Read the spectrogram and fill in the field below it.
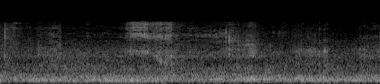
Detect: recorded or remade recorded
